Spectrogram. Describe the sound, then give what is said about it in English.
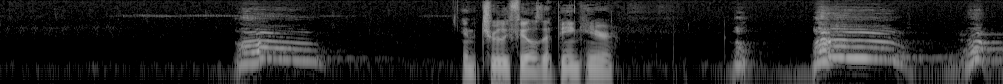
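Wolves howl in a canyon in long, wavering tones that slide down and hold steady, two separate howls a few seconds apart, with a person speaking briefly between them against a quiet outdoor backdrop. “When the wolves howl, there's nothing like it, and it encompasses the entire canyon.”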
